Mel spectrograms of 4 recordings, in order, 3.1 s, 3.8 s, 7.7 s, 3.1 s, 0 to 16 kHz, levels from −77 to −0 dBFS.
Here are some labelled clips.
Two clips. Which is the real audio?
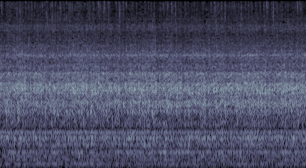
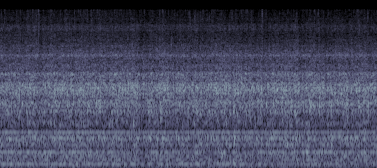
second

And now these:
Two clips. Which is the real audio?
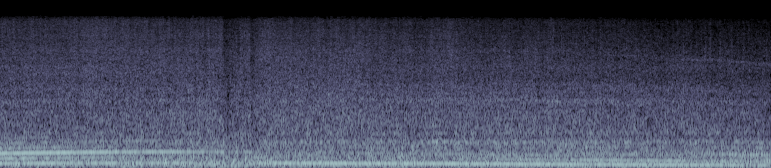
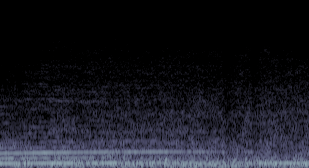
first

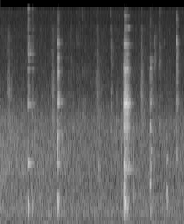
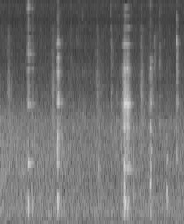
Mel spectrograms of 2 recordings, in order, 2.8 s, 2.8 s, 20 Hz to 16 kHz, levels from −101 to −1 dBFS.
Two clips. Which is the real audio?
first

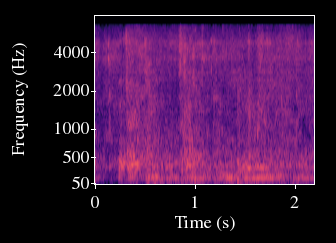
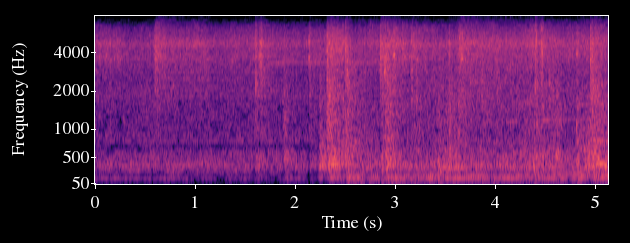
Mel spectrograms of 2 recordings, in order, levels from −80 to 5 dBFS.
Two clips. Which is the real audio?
second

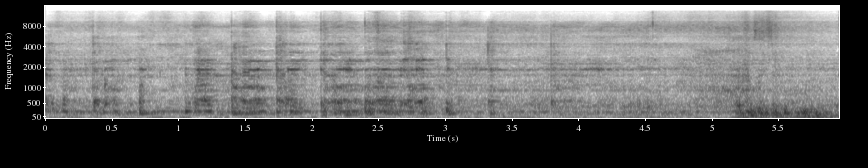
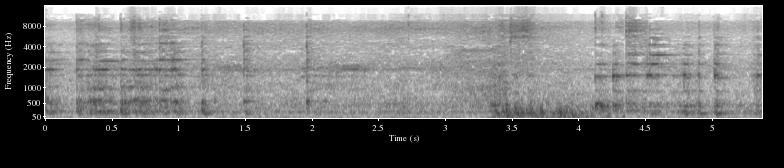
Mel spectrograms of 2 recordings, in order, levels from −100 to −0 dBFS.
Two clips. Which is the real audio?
second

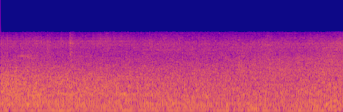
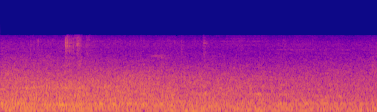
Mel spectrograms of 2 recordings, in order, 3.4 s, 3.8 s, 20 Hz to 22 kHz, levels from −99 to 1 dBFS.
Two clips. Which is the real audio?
second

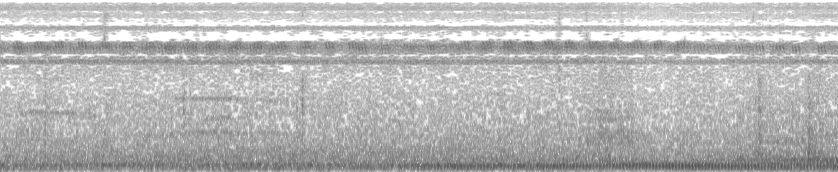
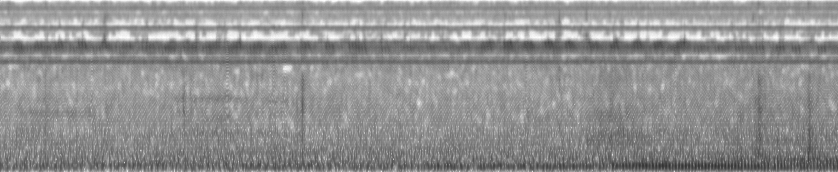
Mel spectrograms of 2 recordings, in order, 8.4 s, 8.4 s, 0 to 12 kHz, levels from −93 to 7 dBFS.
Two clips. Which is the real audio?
first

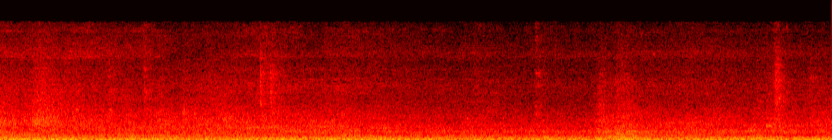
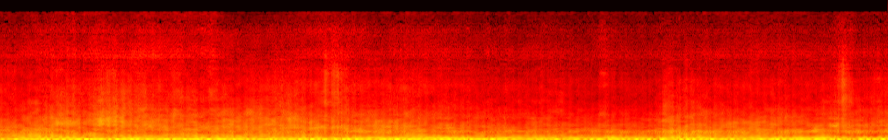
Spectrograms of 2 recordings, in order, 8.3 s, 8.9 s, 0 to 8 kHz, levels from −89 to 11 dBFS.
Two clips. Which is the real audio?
first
